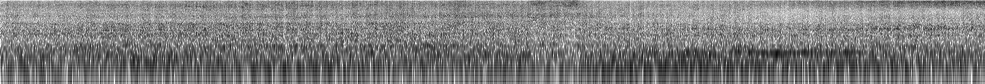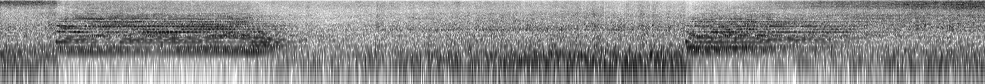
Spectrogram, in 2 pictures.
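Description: CSX freight train passing close by: the diesel locomotives run past with a steady low engine drone, then the freight cars roll by over the rails. Over this, the train's air horn sounds two long blasts, about ten seconds in and again about seventeen seconds in.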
